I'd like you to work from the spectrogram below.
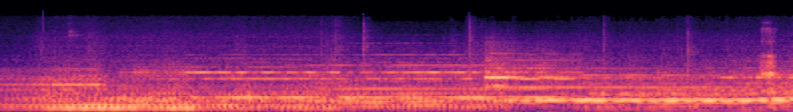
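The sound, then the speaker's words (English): Rich sustained tones with layered harmonics ring out continuously, with bell-like strikes and shimmering synth-like pitches blending into a dense, resonant drone over the full eight seconds. “actual air being piped through Pringle tubes”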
